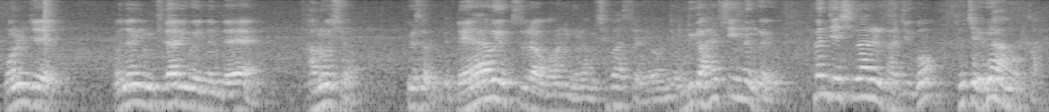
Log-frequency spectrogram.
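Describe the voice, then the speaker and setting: A man's voice: mid-range voice, warm tone, a little hiss or hum. A man teaching an I Ching class, quizzing the students and drilling the readings aloud. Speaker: I Ching lecturer. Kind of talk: classroom lecture. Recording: echoey room, from far off.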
